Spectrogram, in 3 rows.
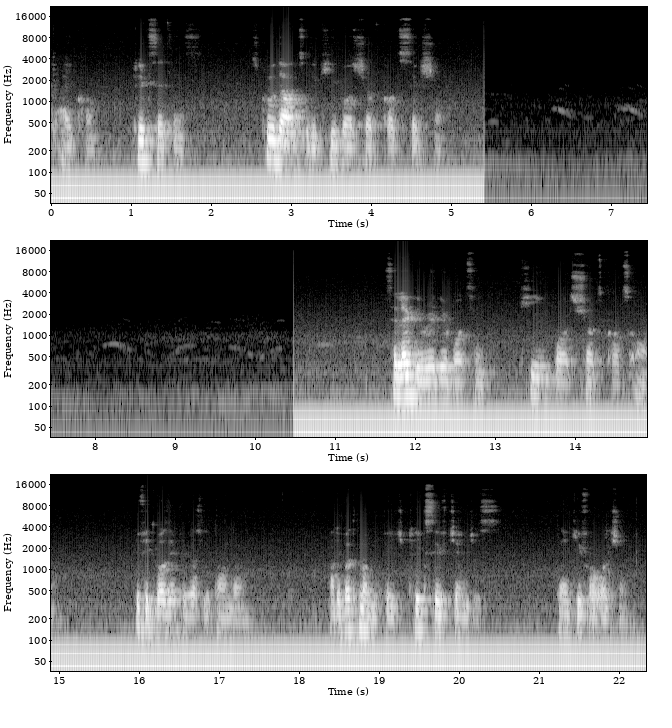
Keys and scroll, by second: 6.7 scroll down 1, 13.9 scroll down 1.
